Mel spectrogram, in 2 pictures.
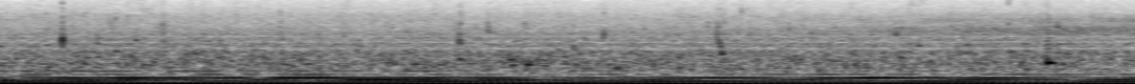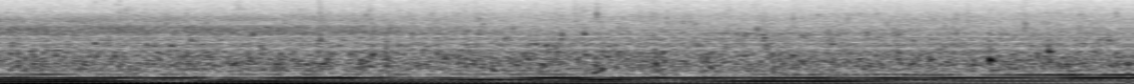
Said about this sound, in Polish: W miejscu, które wybierzesz, niech ten mały strumień spływa z jednego progu skalnego na drugi. I kiedy tak spada z górnego stopnia, rozpyla się w gęstą mgłę.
